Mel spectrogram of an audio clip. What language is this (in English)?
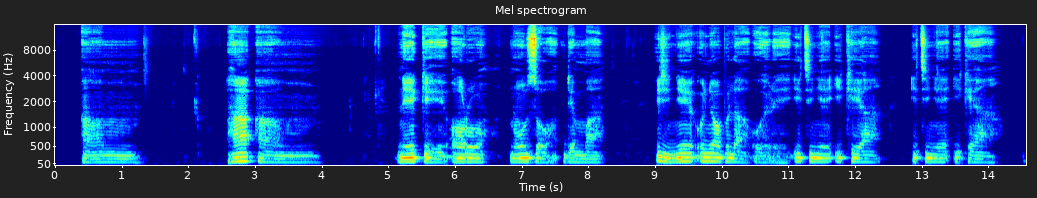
Igbo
